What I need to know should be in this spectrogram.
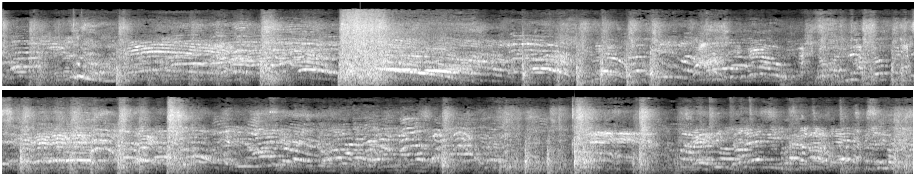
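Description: A crowd of people shouts and cheers loudly.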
